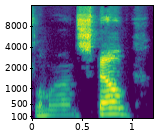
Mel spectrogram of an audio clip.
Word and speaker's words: Lammons: Opening kickoff and uh, Chris Lammons. Am I pronouncing that right? Lamons, Lamons, Lamons, spelled Lam- Lamons, pronounced Lamons.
